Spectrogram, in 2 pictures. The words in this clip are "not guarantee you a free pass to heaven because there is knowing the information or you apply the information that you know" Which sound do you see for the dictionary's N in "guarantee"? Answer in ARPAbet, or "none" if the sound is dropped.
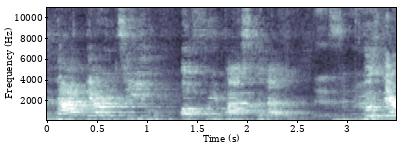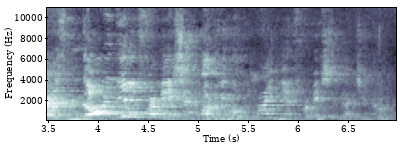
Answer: N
